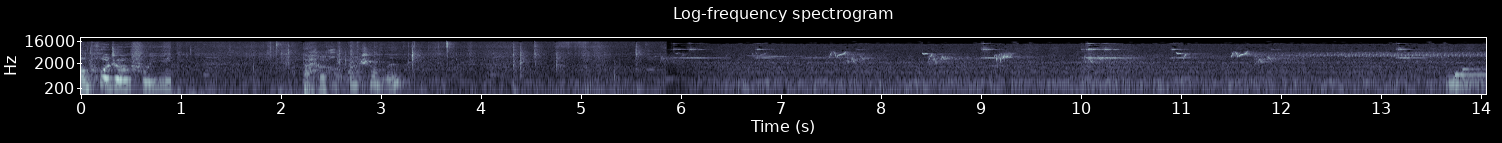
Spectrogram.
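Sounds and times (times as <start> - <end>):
steady low background noise: 0.0 - 14.0
small birds chirping: 5.6 - 13.7.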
